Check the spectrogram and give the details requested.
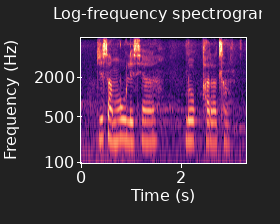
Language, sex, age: Tswana, female, 19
